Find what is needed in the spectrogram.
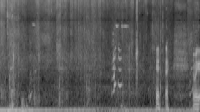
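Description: Malamute/Siberian husky mix puppies playing in snow, with a short high whimper a little past two seconds in and a few sharp clicks about a second later, over a low steady rumble.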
